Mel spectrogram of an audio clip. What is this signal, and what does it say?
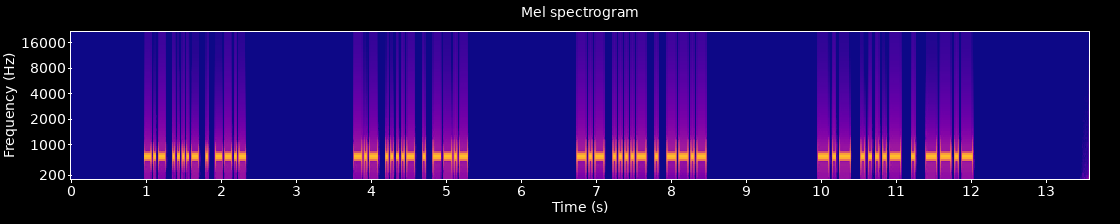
Morse code, heard as a keyed tone, about 32 wpm, 700 Hz. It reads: K4EQ K4EQ K4EQ K4EQ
